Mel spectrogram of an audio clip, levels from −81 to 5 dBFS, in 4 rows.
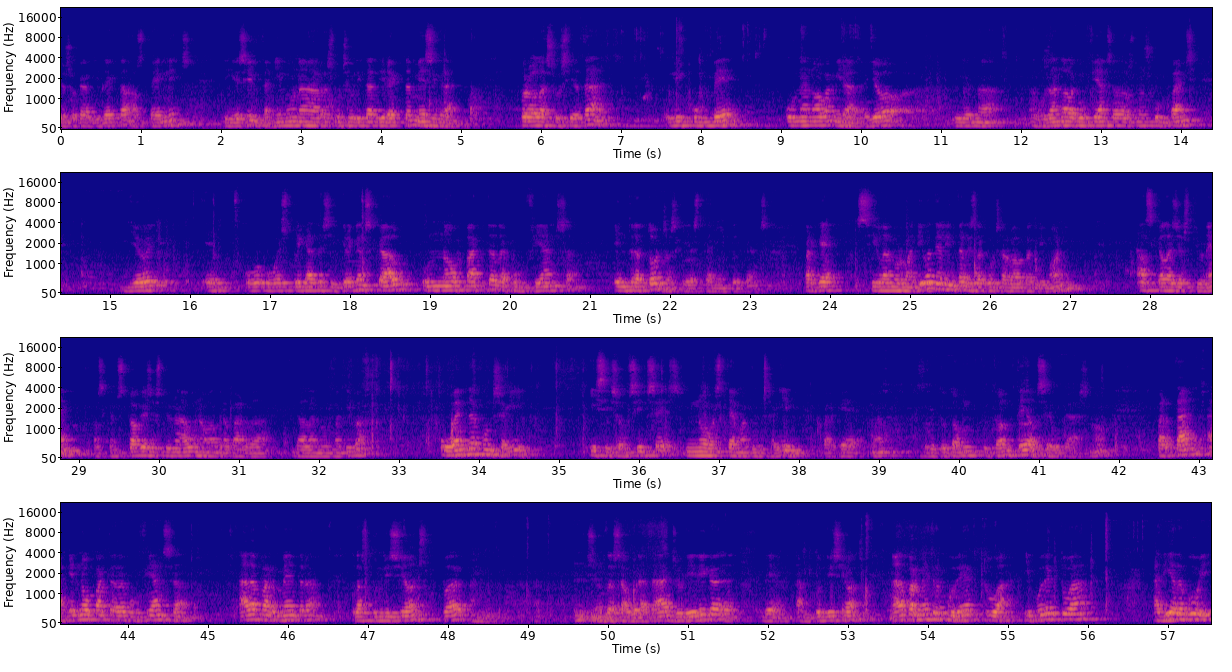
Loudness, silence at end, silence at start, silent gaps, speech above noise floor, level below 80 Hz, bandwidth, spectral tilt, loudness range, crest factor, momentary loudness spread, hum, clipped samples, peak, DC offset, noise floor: -35 LUFS; 0 s; 0 s; none; 23 dB; -72 dBFS; 16.5 kHz; -7 dB/octave; 4 LU; 20 dB; 18 LU; none; under 0.1%; -16 dBFS; under 0.1%; -57 dBFS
